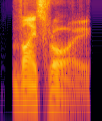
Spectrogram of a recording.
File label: "viceroy", British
